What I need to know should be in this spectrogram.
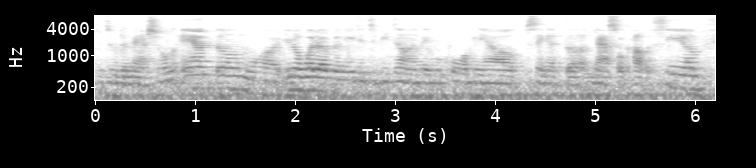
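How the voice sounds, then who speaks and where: A woman with a New York accent and a very deep, low voice talks quickly with lively intonation and hardly any pauses over noticeable background noise. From New York, Brooklyn. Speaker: singer, retired police detective. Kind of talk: radio interview. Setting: radio studio.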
